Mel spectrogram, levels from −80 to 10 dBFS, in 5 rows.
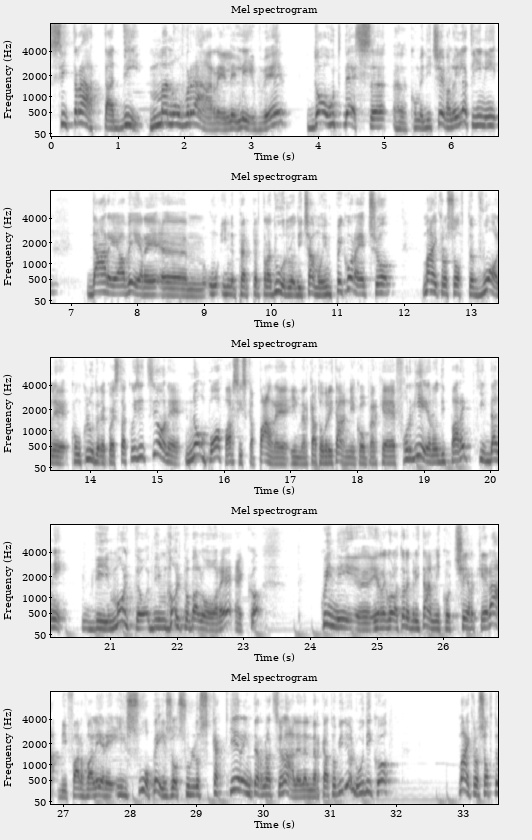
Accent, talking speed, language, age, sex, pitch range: native, 115 wpm, Italian, 30-49, male, 145-210 Hz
